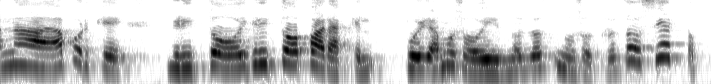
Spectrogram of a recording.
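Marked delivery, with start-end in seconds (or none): none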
